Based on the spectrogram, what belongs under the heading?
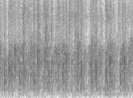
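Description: A crowd applauds steadily, many hands clapping in a dense, continuous patter with slight surges throughout, moderately loud and without any voices.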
